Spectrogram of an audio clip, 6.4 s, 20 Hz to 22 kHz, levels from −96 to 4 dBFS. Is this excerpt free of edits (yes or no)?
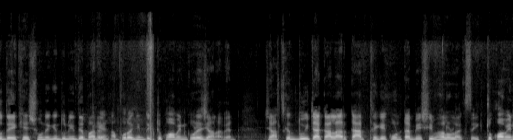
no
